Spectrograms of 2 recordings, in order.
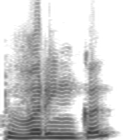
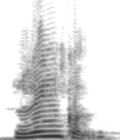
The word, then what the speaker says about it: wrinkle: a music next word this wrinkle not varenka wrinkle wrinkle is the line in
